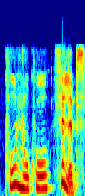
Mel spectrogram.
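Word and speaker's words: ConocoPhillips: Ähm, das Einzige, was mir aufgefallen ist, ich habe äh, den Firmennamen leider ungefähr 5000 Mal falsch gesagt. Vielleicht kannst du meine Nachricht am Anfang der Folge einmal einspielen. Das heißt Konoko Philips für alle, die es jetzt raushören aus der gesamten Folge.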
